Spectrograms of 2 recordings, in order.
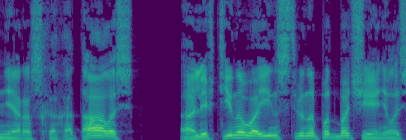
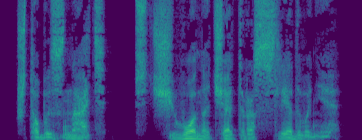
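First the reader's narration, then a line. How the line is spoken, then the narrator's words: Conspiratorial whisper. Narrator (Russian): заговорщически шепнул близнецам Игорь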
